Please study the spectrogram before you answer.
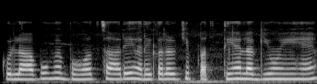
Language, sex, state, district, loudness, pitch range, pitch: Hindi, female, Chhattisgarh, Balrampur, -16 LUFS, 240-255 Hz, 245 Hz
